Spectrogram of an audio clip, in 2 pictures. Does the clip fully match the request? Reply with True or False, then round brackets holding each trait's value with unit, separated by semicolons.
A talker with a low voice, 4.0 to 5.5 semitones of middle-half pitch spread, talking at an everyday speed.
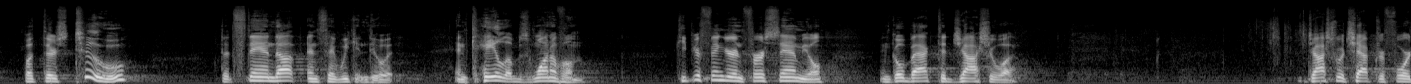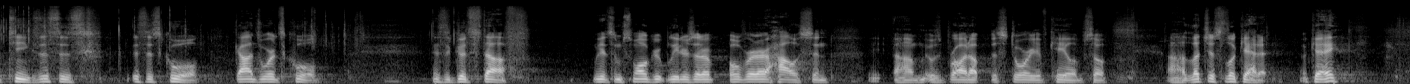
True (120 Hz; 5.0 semitones; 155 wpm)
